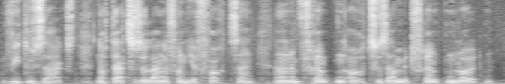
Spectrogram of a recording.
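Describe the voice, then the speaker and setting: A man playing an earnest, bashful small-town schoolboy in love, speaking haltingly in a German radio play. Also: mid-range voice, little pitch movement, natural voice. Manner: halting, searching for words.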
